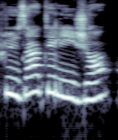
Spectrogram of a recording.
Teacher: I pronounce the S in plus as if it was a Z, whereas it's usually silent. This is called liaison and happens when the following word starts with a vowel.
